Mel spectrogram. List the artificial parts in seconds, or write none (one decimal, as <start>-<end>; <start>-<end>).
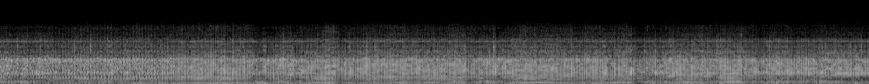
1.6-8.7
